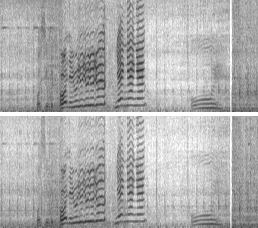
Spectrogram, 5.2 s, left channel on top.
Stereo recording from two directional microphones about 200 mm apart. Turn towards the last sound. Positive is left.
turn(degrees=-40)  # may be behind; listen again after turning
